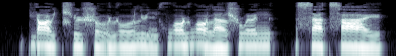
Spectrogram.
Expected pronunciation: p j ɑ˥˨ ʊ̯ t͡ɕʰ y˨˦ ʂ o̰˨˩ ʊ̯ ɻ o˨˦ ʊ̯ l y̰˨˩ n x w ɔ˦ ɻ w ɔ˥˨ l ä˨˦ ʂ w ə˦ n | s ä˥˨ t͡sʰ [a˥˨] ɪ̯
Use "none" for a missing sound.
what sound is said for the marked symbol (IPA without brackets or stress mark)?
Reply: a˥˨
